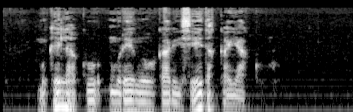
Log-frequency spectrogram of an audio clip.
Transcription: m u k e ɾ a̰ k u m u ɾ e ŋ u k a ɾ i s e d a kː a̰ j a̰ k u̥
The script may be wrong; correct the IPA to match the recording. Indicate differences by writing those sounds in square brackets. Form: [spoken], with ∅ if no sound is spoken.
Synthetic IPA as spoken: m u k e [l] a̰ k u m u ɾ e ŋ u k a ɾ i s e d a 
